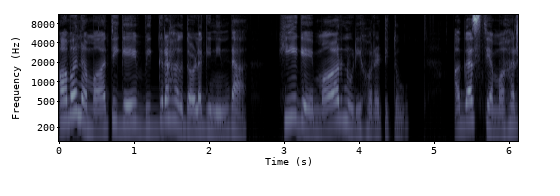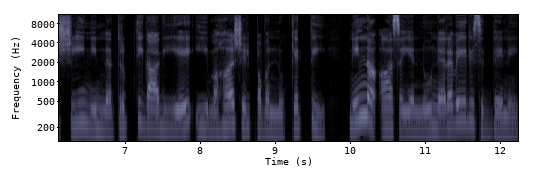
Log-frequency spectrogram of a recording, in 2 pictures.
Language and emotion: Kannada, neutral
